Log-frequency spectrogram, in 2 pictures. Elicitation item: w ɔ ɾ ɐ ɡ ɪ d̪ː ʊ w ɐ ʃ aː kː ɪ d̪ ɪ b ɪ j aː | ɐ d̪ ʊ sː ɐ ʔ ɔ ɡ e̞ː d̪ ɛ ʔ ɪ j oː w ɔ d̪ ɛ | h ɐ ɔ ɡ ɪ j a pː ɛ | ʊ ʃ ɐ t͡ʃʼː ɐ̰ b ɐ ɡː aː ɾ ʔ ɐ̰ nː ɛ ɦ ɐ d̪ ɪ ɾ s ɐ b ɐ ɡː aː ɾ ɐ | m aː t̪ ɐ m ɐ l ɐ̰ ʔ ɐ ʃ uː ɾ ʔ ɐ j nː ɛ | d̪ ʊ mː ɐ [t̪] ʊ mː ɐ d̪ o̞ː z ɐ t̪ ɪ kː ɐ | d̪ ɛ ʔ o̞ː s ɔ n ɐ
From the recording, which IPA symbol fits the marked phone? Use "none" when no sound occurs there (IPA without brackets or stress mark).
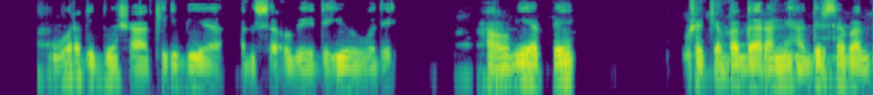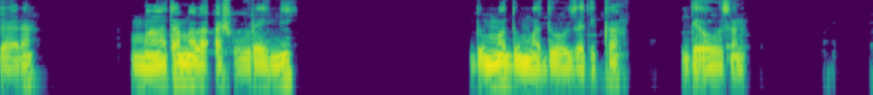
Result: d̪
